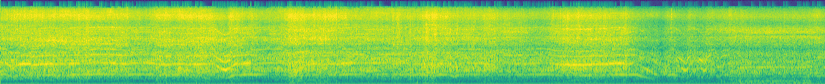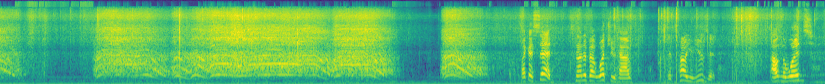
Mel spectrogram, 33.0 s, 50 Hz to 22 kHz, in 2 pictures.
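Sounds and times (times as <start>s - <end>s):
electric chainsaw motor whine: 0.0s - 17.0s, 18.4s - 24.5s, 25.3s - 26.4s.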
